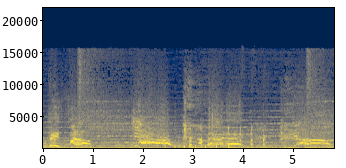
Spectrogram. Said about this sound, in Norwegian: Og i tillegg så jubler han altså så jeg har ikke hørt lignende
